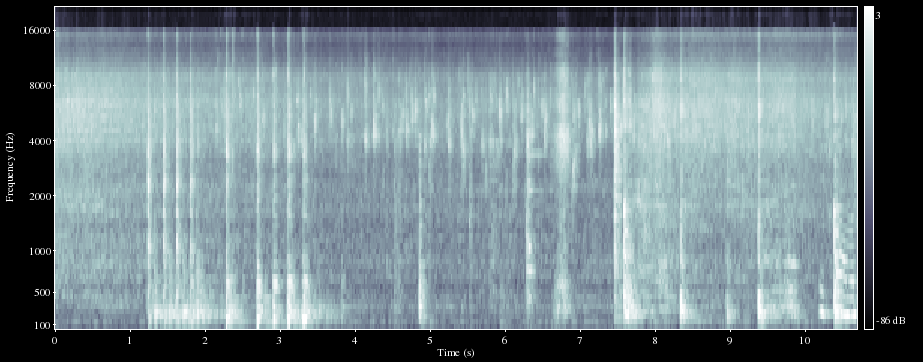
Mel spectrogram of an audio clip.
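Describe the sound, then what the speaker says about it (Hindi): Mutton liver pieces frying in hot oil give a bright sizzle broken by repeated scraping and stirring with a utensil, close and moderately loud, with no speech. "तो ऑयल जो है हमारा गर्म हो गया है, इसके अंदर जो है ये हम सबसे पहले एक कलेजी डाल देंगे।"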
